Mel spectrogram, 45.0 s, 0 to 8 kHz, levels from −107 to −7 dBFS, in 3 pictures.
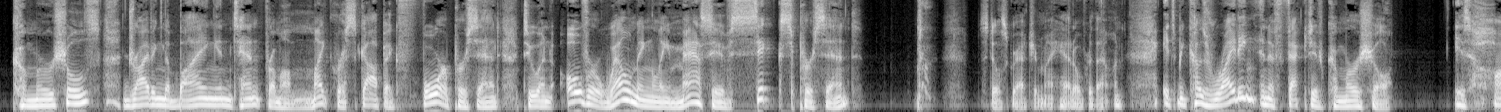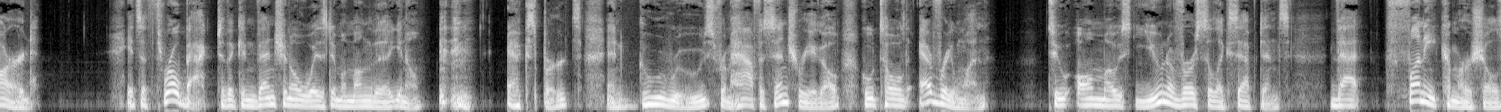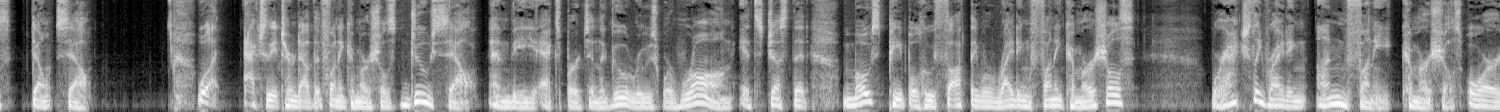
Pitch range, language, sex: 90-125 Hz, English, male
